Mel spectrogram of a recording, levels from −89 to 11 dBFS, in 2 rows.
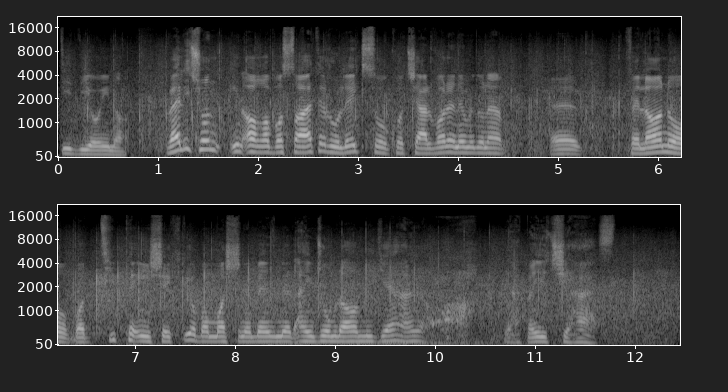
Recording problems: crowd noise; noticeable; throughout; 10 dB below the speech
rain or running water; faint; throughout; 30 dB below the speech

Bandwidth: 16 kHz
